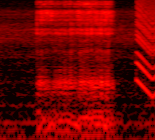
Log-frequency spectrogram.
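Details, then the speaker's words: Snoring heard during a retro-gaming live stream, apparently from a host who jokingly claims to be napping because the game is boring, so it may be playful: snoring. "is snoring do you hear fitz snoring did anybody hear that"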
